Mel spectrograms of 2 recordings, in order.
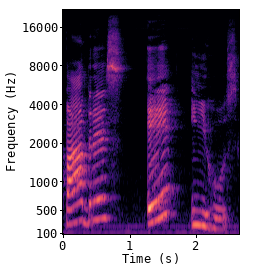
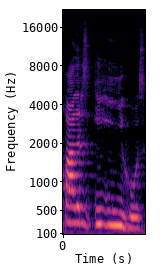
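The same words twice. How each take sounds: First: The linking word is said as 'e'. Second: The linking word is said as 'i'. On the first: The speaker calls it right. "eu vou falar padres e hijos" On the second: The speaker calls it wrong. "e não padres e hijos"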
